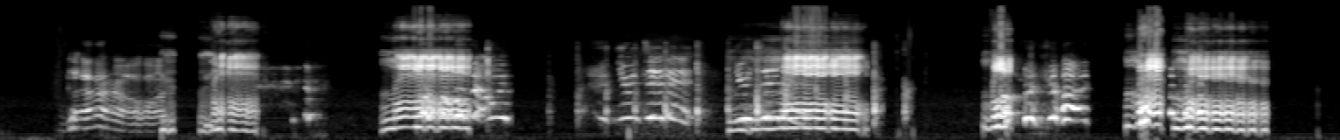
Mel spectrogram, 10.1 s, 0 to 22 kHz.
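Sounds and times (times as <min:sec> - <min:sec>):
speech: 0:00.5 - 0:02.0, 0:02.9 - 0:03.7, 0:05.5 - 0:06.6, 0:08.6 - 0:09.6
person imitating a goat bleat by closing the throat: 0:01.2 - 0:02.0, 0:02.9 - 0:03.6, 0:05.5 - 0:06.6, 0:07.4 - 0:07.7, 0:08.4 - 0:09.6.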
